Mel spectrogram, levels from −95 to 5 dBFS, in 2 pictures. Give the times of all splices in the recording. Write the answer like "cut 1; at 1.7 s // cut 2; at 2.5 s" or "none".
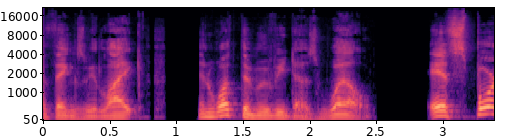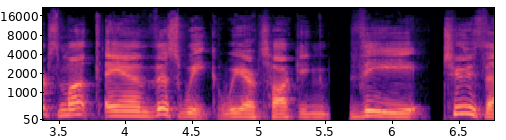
cut 1; at 2.5 s // cut 2; at 5.5 s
